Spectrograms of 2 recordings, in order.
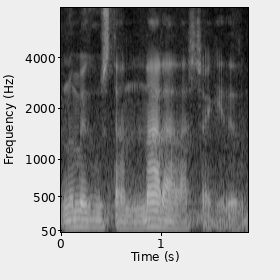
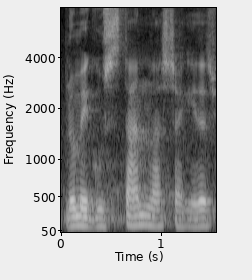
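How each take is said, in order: First: Nada given the main weight of the sentence; stress on nada. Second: Said in the usual way. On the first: Shown as a demonstration. Teacher shows how nada adds emphasis, stressed nada. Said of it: "nada is like you're putting emphasis on no". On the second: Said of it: "So it's not just".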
